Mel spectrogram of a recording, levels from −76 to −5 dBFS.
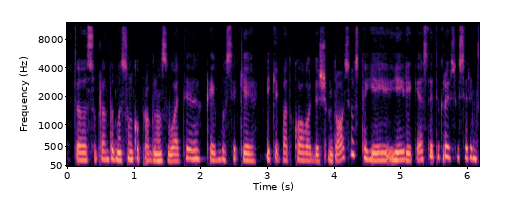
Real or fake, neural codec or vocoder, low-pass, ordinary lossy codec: fake; codec, 24 kHz, 3 kbps, HILCodec; 10.8 kHz; MP3, 64 kbps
